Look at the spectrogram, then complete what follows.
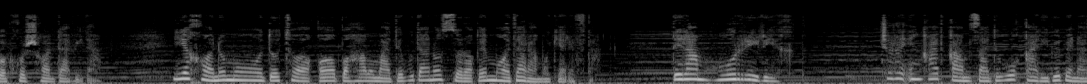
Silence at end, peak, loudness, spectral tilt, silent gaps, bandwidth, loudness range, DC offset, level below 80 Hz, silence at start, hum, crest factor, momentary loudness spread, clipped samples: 0 s; -10 dBFS; -27 LUFS; -6 dB/octave; none; 11.5 kHz; 2 LU; under 0.1%; -48 dBFS; 0 s; none; 16 dB; 22 LU; under 0.1%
